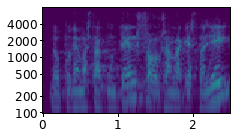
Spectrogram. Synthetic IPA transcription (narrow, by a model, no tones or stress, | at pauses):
nopuðɛməst̪akunt̪ensːɔlˠzəmbəkɛst̪əʎej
